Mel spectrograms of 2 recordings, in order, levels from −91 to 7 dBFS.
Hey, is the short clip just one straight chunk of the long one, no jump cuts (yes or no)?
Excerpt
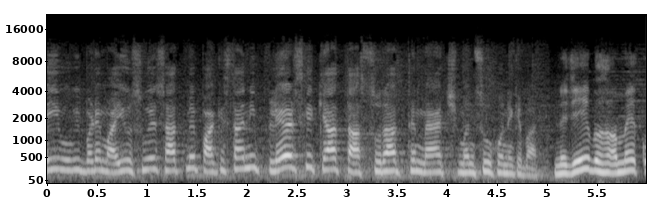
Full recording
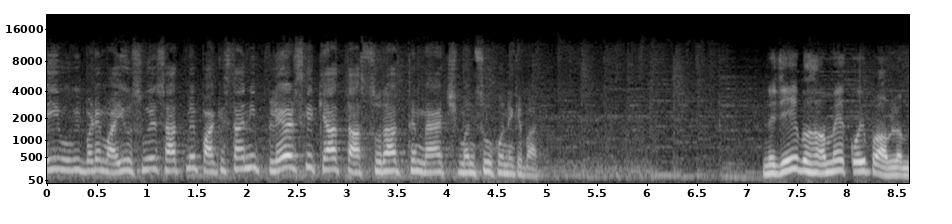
no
